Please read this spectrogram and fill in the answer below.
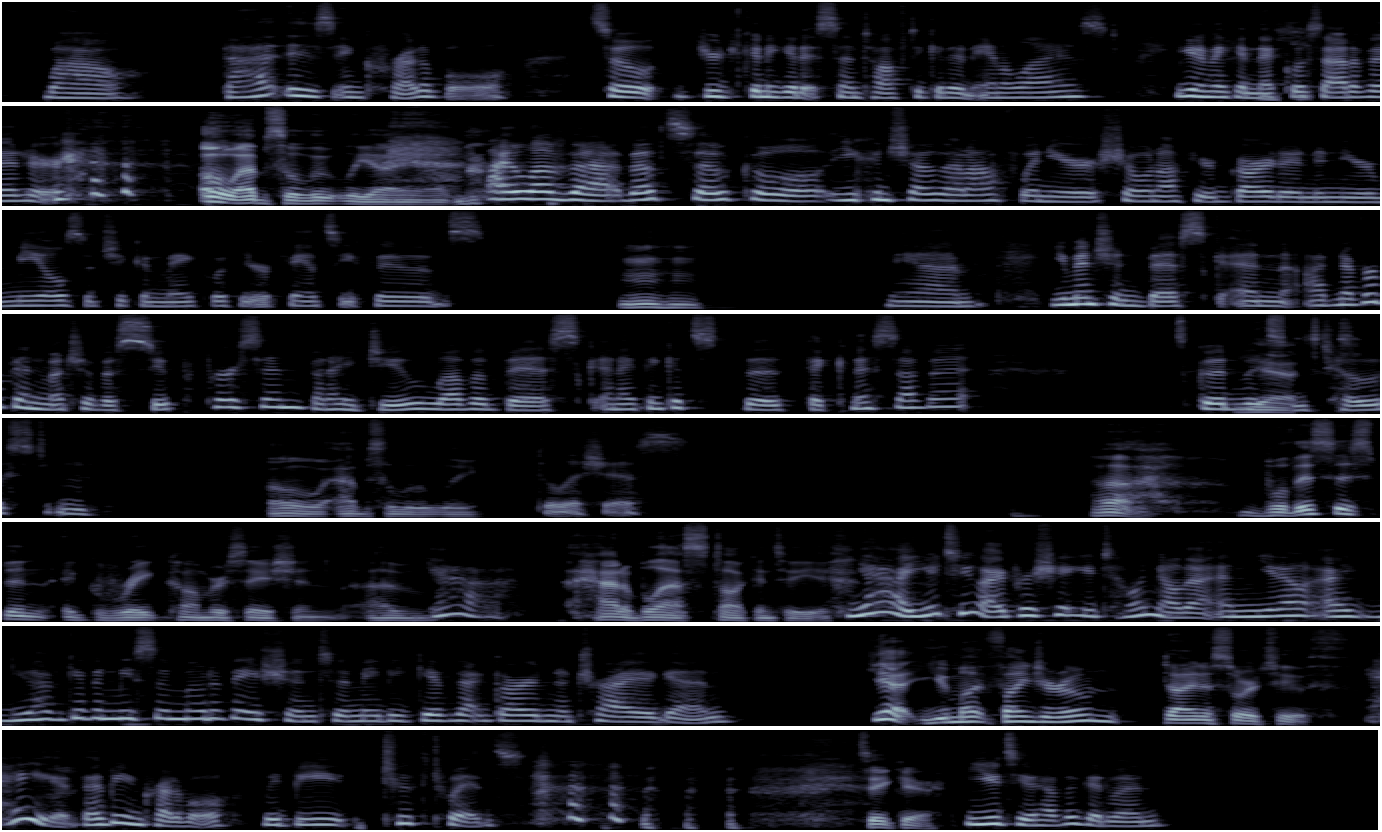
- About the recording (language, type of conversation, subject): English, unstructured, How can I make a meal feel more comforting?
- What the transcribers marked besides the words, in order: tapping; laugh; chuckle; chuckle; other background noise; chuckle; laugh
